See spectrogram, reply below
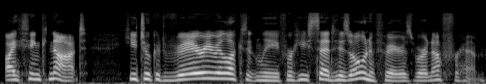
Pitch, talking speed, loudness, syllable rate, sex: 205 Hz, 220 wpm, -18 LUFS, 5.3 syllables/s, female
